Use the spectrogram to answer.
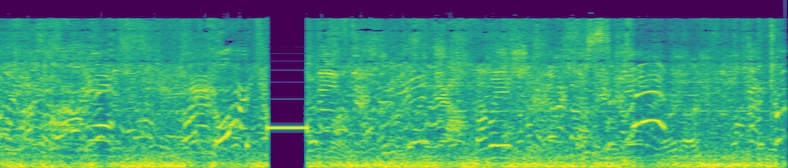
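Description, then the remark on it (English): Loud, noisy chatter and overlapping voices of a group of men on a plane fill the scene, cut once near the middle by a short, steady censor bleep tone that drops out all other sound before the babble resumes. “Whoever has edited that audio has got a keen ear because they've known somewhere to put a beep in.”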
